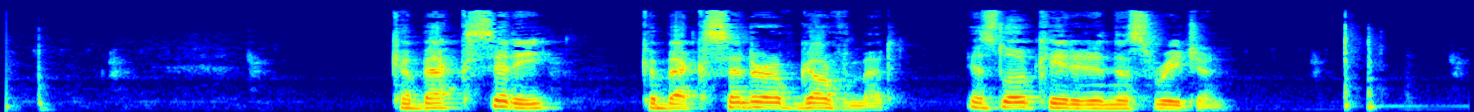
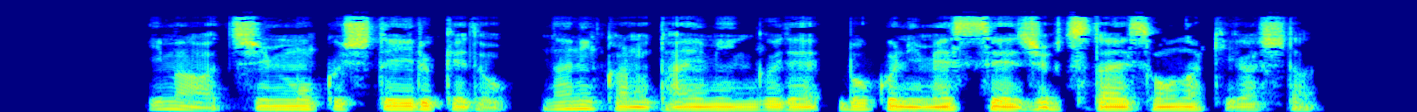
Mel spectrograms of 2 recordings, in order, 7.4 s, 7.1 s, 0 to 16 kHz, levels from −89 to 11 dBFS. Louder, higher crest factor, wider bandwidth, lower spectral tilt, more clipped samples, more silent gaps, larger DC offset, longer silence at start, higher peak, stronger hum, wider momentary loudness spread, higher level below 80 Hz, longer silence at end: first, -15 LUFS vs -23 LUFS; about the same, 16 dB vs 18 dB; first, 11.5 kHz vs 9.6 kHz; about the same, -5 dB/octave vs -4 dB/octave; neither; second, none vs 2.58-2.70 s; neither; first, 1.95 s vs 0.75 s; first, -2 dBFS vs -6 dBFS; neither; first, 19 LU vs 11 LU; second, -58 dBFS vs -44 dBFS; about the same, 0.5 s vs 0.5 s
